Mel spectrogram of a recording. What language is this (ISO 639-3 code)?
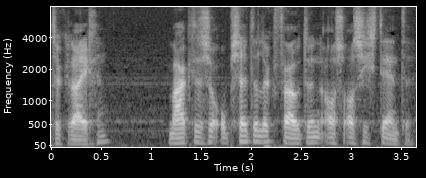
nld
